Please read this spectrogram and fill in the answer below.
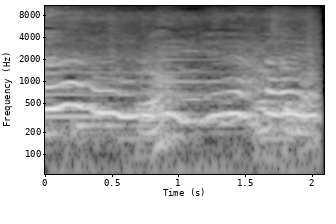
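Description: A voice humming a wavering, wordless melody, with acoustic guitar notes ringing underneath.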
